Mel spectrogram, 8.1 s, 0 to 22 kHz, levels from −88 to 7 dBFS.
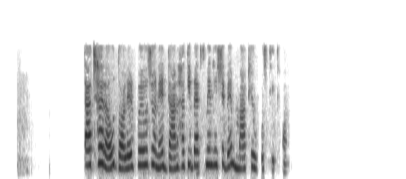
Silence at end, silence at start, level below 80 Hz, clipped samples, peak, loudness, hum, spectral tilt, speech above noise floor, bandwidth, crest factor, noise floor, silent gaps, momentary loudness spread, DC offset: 2.4 s; 1.7 s; -70 dBFS; under 0.1%; -2 dBFS; -17 LUFS; none; -2 dB/octave; 36 dB; 8 kHz; 18 dB; -53 dBFS; none; 15 LU; under 0.1%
